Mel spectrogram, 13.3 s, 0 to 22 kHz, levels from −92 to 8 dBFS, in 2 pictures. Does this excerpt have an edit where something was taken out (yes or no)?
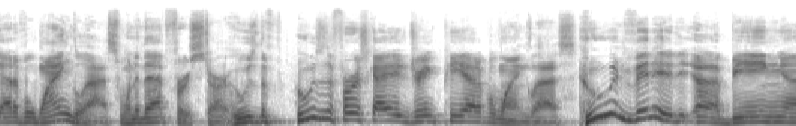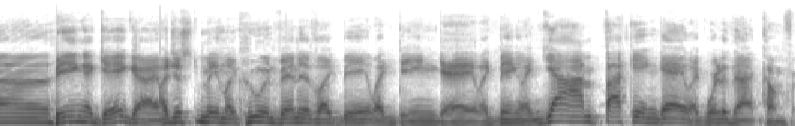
yes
